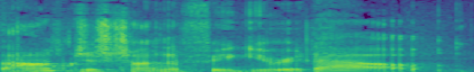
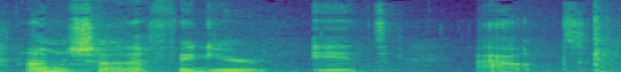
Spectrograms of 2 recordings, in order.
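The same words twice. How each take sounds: First: Said in the usual way. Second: "figure... it... out" spaced word by word; deliberate phrasing. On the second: Real, not acted. Repeating herself to listeners after laughing, deliberately spaced out. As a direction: pause before IT and before OUT.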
